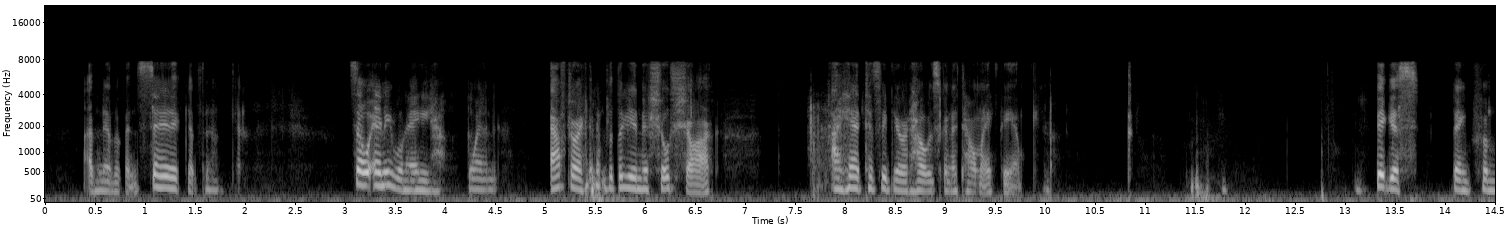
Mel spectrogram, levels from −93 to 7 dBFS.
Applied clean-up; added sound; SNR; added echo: neural diffusion model UNIVERSE++.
